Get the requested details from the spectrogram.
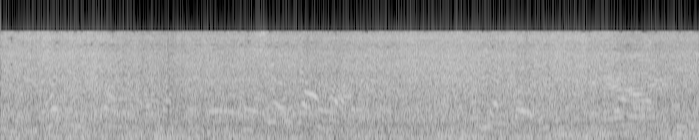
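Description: Niagara Falls, a massive waterfall, roars from close range, heard standing right next to it: a loud, steady, unbroken rush of crashing water filling the whole sound with dense, hissing noise from start to finish.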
